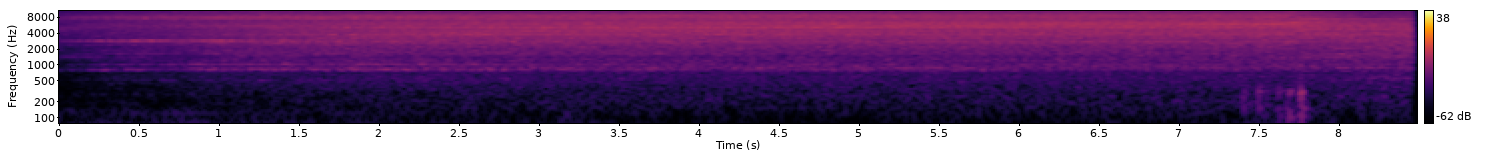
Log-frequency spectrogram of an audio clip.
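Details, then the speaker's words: Intake being pressure stress-tested with compressed air, throttle blade wedged open: a steady loud hiss builds and holds. The leak is suspected at the fuel pressure regulator; the system reaches about 25 psi and holds. "Sounds like it's leaking on the fuel pressure regulator whenever you're really hitting it. So, I hear it leaking over here."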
